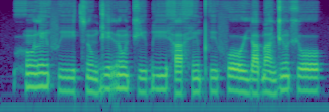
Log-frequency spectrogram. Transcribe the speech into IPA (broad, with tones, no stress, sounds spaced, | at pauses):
h ũ˦ l ĩ˦ f iː˨ t͡s ũ˨ ɡ i˦ r ũ˦ t͡ʃ i˨ ɓ iː˦ h a˨ h ĩ˨ pʰ i˨ f oː˦˨ j a˨ ɓ ã˨ d͡ʒ ũ˦ ʃ oː˦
